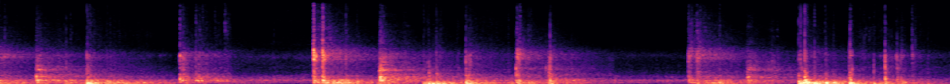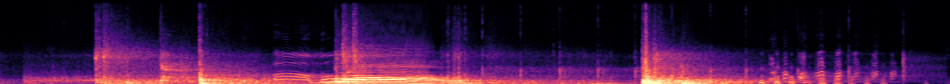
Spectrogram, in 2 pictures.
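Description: Skateboard wheels rolling and scraping on a concrete skatepark floor and ledge, broken by repeated sharp clacks and thuds of the board hitting the ground. A heavy thud comes near the end as the board and rider hit the floor in a fall. About two thirds through, a long drawn-out vocal 'ohh' rises and falls in pitch.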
